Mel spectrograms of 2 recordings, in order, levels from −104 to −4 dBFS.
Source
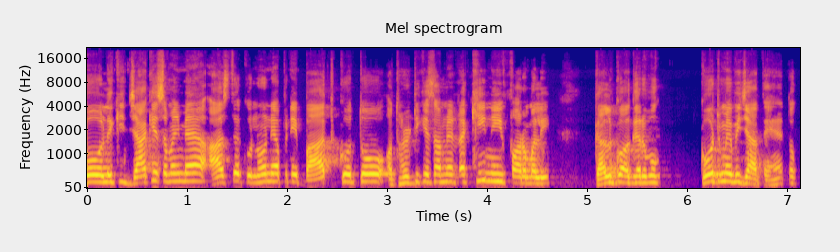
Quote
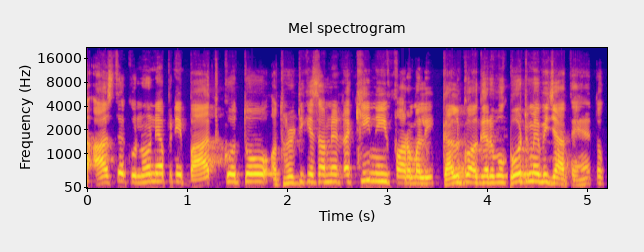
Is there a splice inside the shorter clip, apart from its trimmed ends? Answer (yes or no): yes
